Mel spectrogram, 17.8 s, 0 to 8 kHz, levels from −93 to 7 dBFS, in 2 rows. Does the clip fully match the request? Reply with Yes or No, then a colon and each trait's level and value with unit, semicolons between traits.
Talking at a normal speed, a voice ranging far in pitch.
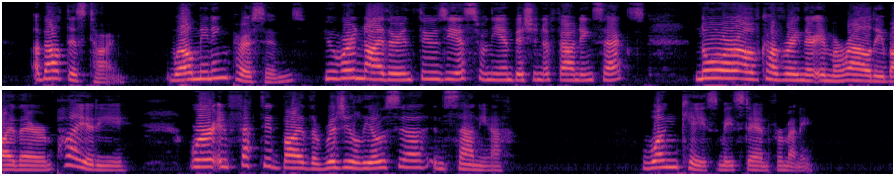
No: slow, 120 wpm; wide, 5.7 semitones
